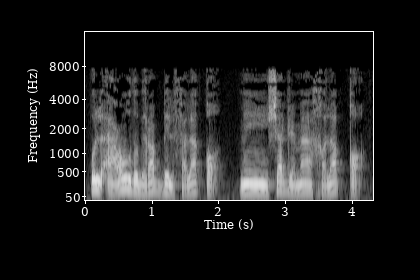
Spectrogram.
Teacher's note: قاف های ساکن صدا قلقله میدیم بهش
